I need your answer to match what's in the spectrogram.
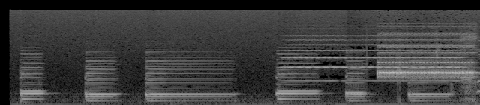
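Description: A telephone rings with a bright, melodic electronic tone, sounding in several short bursts with brief pauses, then a denser, sustained ringing phrase at the end. Loud, with no talking.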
